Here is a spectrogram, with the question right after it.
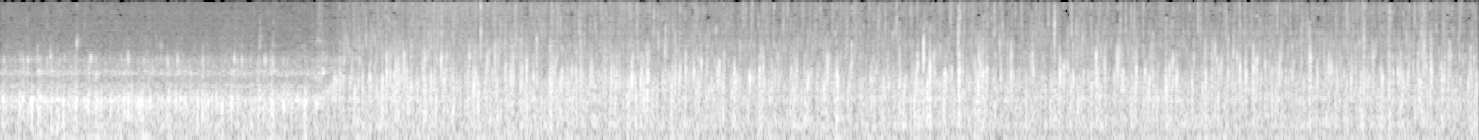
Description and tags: Boiling opening
boil, boiling, cook, cooking, food, gas, kitchen, open, opening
